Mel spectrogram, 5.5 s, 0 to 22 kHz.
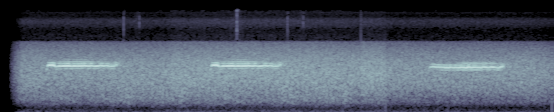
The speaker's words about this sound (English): Before 2013, scientists did not know what the birds sounded like. But then a night parrot was found in the state of Queensland.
